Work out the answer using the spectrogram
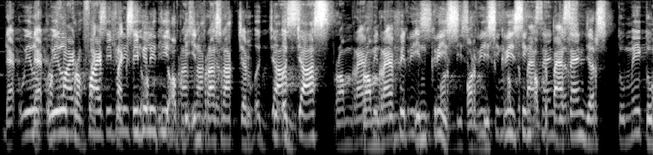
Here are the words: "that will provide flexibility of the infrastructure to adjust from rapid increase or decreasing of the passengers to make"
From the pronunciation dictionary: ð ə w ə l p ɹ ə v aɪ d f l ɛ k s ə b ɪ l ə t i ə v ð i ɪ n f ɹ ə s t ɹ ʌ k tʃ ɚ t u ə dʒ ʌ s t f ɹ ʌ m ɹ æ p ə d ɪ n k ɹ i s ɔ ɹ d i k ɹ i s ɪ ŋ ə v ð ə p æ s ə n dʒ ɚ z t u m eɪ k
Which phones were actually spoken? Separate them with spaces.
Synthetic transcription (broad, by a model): w ə l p ɹ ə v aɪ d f l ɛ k s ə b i l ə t i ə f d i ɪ n f ɹ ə s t ɹ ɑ k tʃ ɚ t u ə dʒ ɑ s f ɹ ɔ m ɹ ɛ f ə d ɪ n k ɹ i s ɔ ɹ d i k ɹ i s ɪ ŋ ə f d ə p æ s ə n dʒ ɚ s t u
